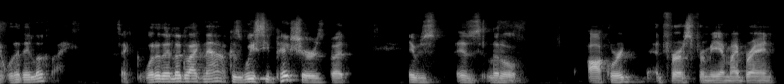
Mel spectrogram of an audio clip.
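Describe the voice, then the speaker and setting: A man's voice: fairly low pitch, fairly bright tone. A man speaking as an actor on a panel, telling his experiences in a casual, anecdotal way.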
